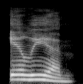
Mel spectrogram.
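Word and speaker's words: ileum: 그 대표적인 예로는 ilium, ilium, 첫 번째 일리움은 장골, 그리고 두 번째 일리움은 회장. 장골과 회장의 발음은 일리움으로 동일하나 장골은 골반의 일부분이고 회장은 소장의 한 파트로 스펠링에 따라 지칭하는 신체 기관이 다릅니다.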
